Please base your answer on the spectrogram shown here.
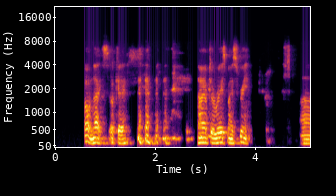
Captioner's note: laugh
